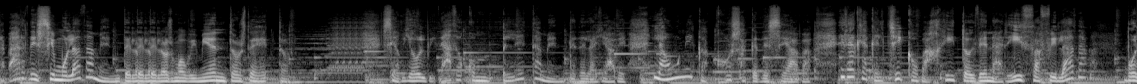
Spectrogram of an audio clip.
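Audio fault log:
1.36–1.62 s, repeated frames: a 128 ms block of compressed audio plays three times in a row, which fits a run of about six frames being sent again, adding 256 ms. On a waveform the same shape appears three times.
3.37–3.63 s, repeated frames: a shorter 64 ms block loops five times, pointing to roughly three frames repeated, again adding 256 ms. The faster repeat rate gives a quicker stutter, restarting about every 64 ms. On a waveform it appears as a tightly tiled identical pattern.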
